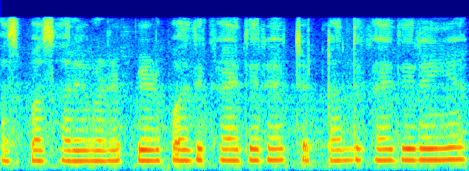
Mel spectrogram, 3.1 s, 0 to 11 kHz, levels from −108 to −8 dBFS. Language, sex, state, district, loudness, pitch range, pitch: Hindi, female, Chhattisgarh, Korba, -33 LUFS, 205-220 Hz, 215 Hz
